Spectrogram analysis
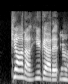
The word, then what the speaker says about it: Gianna: G, did I do I say your name wrong? Janna. Janna, you got it.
